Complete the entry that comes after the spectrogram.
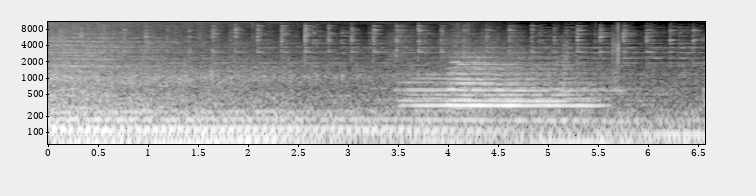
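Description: Amtrak Pacific Surfliner train pulling away: a steady low diesel drone with light wheel clicks, fading. About three and a half seconds in, a train's multi-note air horn sounds a chord for about two seconds.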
